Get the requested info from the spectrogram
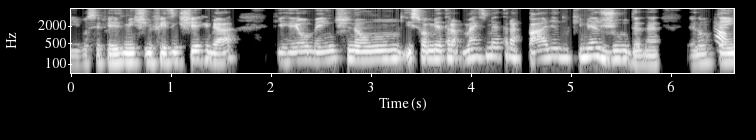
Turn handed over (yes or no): no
